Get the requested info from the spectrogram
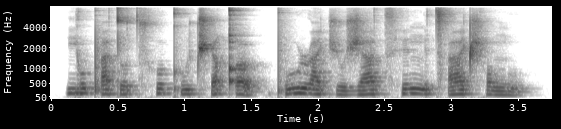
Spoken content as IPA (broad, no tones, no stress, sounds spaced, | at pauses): j o pʼ a t o t͡sʰ ʊ kʼ u t͡ʃʼ ɪ qʼ u | pʼ u ɹ a t͡ʃ o ʒ a t͡sʰ ɪ ŋ ɪ t͡sʼ a t͡ʃʰ ɔ ŋ u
